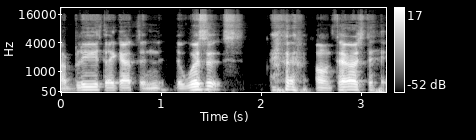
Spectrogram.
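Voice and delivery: talking with words spilling through laughter. Previewing the team's next game for viewers, laughing while talking. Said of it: "Sorry, I'm laughing".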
